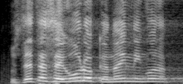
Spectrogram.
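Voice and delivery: loud, quick, pressing question; insistent question. Retold or imitated. Student pressing his teacher about the job, loud and insistent. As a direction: push the teacher hard for an answer.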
